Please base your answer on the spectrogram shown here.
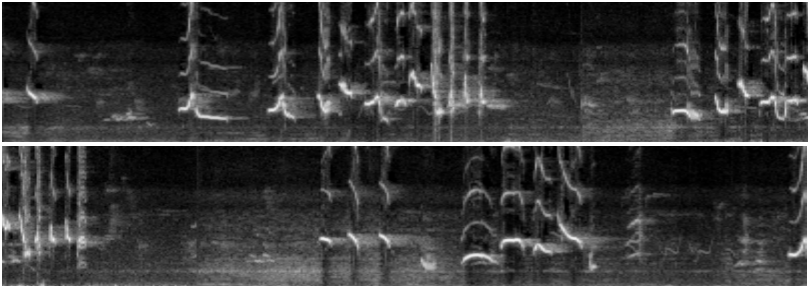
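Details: Oriental magpie-robin in full voice, firing rapid varied fill-in song in several bursts: sharp clicks interleaved with whistled slurs, brief gaps between phrases, and a closing run of arching whistled notes.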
